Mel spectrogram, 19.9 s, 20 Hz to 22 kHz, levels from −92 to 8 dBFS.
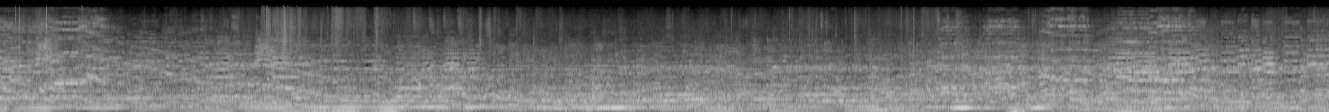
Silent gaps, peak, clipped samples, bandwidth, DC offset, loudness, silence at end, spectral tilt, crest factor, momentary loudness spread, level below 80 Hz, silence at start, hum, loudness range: none; -4 dBFS; under 0.1%; 16.5 kHz; under 0.1%; -20 LUFS; 0 s; -5 dB/octave; 16 dB; 7 LU; -40 dBFS; 0 s; none; 4 LU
